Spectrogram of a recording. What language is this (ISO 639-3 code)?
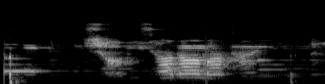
ben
